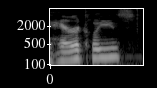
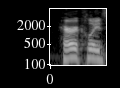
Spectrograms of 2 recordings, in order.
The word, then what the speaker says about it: Heracles: kind of just like hercules but it's actually heracles heracles is the better way to pronouncing that actually it's the okay it's the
